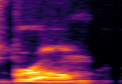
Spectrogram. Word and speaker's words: Brom: My first name's Brom. It's spelled Brom, but it's a long O, like the city Rome with a B.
